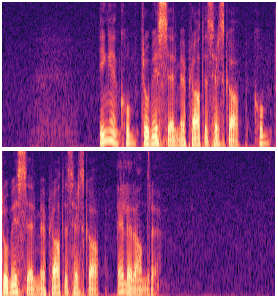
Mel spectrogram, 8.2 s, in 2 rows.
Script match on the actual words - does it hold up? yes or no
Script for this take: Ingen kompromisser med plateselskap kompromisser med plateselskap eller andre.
yes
